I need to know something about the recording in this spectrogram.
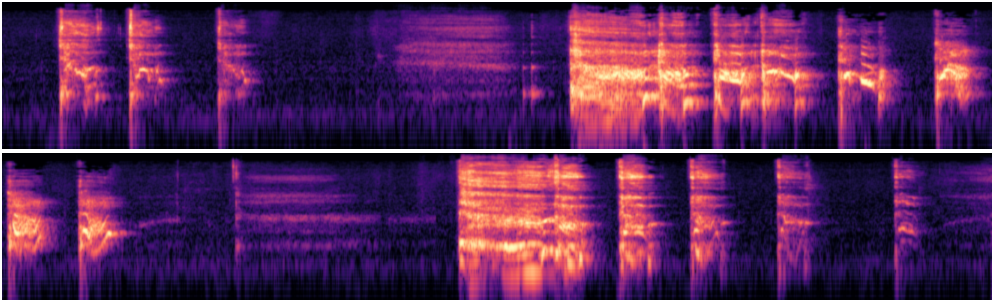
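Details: An adult woman with a nonstop, nasty barking cough: repeated harsh, hacking bursts and clusters with brief breaths between.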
